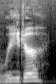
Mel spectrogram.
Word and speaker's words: Rita: So Milo loves to joke that one of Grandma Terry's best friends is Rita Weinstein, but she pronounces the name Reeter. Like Reeter, like you're saying, like Reeter Rabbit.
